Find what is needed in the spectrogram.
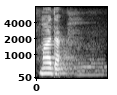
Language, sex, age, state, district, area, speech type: Manipuri, female, 30-45, Manipur, Kakching, rural, read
